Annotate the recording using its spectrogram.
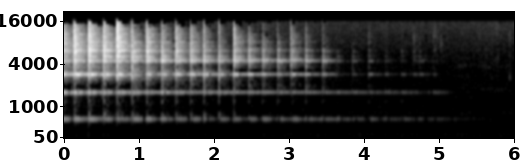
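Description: Ceramic flowerpot struck with a yarn mallet in a rapid even roll, about seven strokes a second, ringing at a clear pitch with higher overtones. The roll grows gradually softer and dies away to nothing about five seconds in.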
